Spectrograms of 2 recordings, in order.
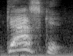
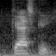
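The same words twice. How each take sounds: First: Sharp high shout across a ship; yelled call. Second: Said in the usual way. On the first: Acted. Game master as captain hailing his navigator, yelling. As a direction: call out loudly for a crewman. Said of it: "yells out of the ship".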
